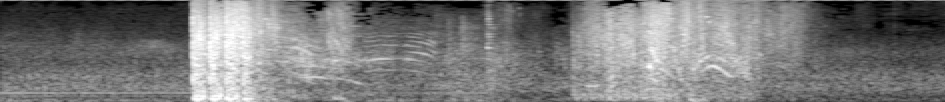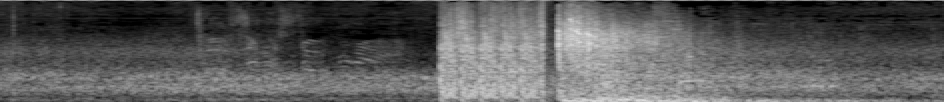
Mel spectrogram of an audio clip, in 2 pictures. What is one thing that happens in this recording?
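Gunshots ring out in short, loud bursts.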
